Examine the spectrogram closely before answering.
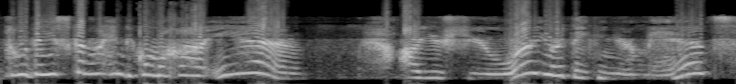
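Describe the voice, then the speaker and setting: A woman's voice: very high voice, animated, slow pace, slight background noise, heavily acted, poor audio. A woman playing a caring, concerned Filipino friend in a drama, fussing and nurturing in her talk. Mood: worried. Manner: fussing, nurturing, mixes Tagalog with English. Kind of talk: drama dialogue. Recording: loud music under dialogue.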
